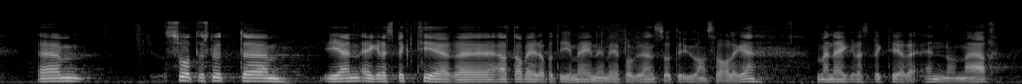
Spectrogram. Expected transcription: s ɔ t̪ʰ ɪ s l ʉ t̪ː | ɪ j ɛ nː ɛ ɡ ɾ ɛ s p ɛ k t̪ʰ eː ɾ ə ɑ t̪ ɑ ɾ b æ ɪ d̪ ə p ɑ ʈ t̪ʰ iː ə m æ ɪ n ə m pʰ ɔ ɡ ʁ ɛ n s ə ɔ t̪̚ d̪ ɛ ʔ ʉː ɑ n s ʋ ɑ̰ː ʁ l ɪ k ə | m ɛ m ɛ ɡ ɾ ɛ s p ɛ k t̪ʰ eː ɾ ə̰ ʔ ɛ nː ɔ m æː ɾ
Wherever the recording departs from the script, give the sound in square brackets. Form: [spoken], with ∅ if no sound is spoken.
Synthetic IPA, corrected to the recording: s ɔ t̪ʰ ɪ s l ʉ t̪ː | ɪ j ɛ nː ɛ ɡ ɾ ɛ s p ɛ k t̪ʰ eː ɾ ə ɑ t̪ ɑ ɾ b æ ɪ d̪ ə p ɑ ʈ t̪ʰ iː ə m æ ɪ n ə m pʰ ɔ ɡ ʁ ɛ n s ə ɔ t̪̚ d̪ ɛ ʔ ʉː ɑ n s ʋ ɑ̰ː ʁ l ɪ [ɡ] ə | m ɛ [n] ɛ ɡ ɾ ɛ s p ɛ k t̪ʰ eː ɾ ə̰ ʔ ɛ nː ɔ m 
